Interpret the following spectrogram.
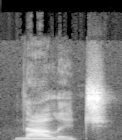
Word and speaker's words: knowledge: 잘 쓰셨는지 확인해 보겠습니다 먼저 가장 앞에는 KN이 오죠 여기서는 무음이 되고요 그다음에가 옵니다 지식이라는 단어에서는가 예외적으로 무슨 소리가 난다고요 아 소리가 나죠 자 그리고 리을 받침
